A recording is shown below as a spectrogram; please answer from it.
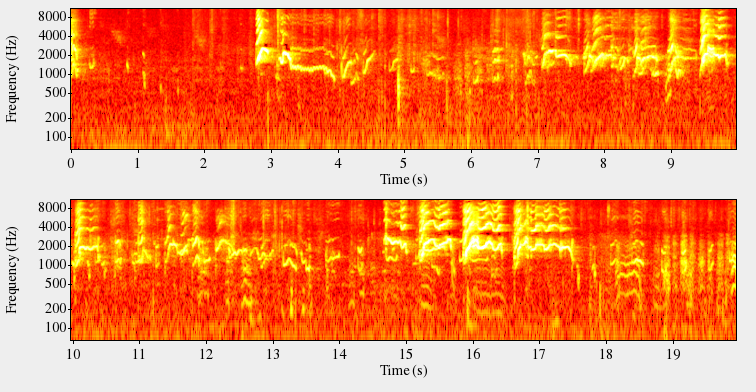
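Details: After a quiet opening, Siberian Husky puppies break into loud, high-pitched whimpering and squealing. The calls come in dense, bending runs with a louder cluster near the end before fading to softer whines.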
